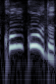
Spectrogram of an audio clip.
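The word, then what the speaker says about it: Concorde: 、ええ、正しくはコンコードと読むみたいなこと書いてあったり、はい、コンコールドはフランス読みなんですね。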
